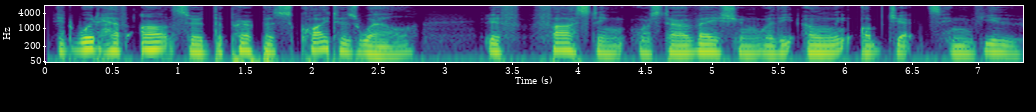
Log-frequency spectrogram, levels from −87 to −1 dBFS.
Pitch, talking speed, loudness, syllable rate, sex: 115 Hz, 155 wpm, -19 LUFS, 4.7 syllables/s, male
